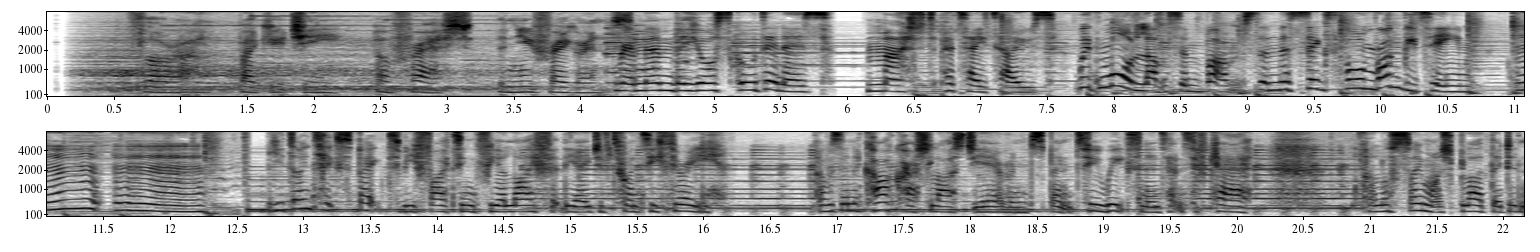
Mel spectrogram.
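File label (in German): EngUK Werbung Variabel, female, British English, advert, variable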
